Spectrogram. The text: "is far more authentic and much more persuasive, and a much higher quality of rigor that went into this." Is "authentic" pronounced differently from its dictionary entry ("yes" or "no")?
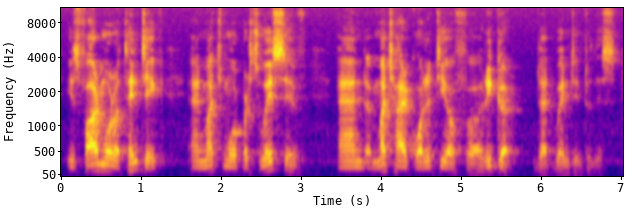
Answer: yes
